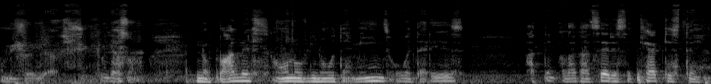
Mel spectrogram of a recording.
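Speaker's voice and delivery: slight, hushed, half-whispered soft voice. Filming a video, showing viewers the food, unsure who's around: whispering a little. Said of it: "I'm whispering a little bit".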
